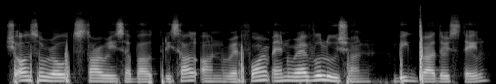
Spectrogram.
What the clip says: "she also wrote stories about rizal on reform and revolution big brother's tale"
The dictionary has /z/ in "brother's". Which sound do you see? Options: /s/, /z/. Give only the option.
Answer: /s/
